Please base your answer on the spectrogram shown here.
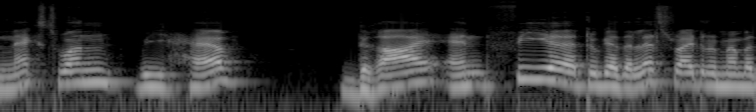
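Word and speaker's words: vier: dry three and four dry fear because v is pronounced as f four and the next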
